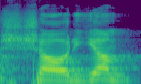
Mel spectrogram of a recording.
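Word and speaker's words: शौर्यम्: सहित समझेंगे पहला चरण श पर औ की मात्रा शौ य के ऊपर आधारा शौ के साथ शौर य शब्द पुराने के बाद य पे अनुस्वार आधा म शौर्यम तेजो दोनों अक्षर दीर्घ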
